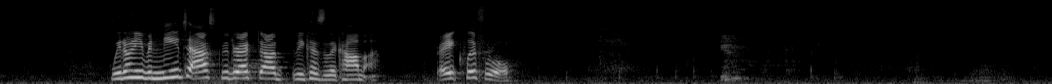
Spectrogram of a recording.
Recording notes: Recorded in class 2/24/20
